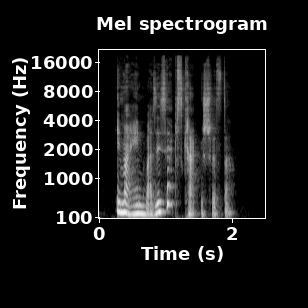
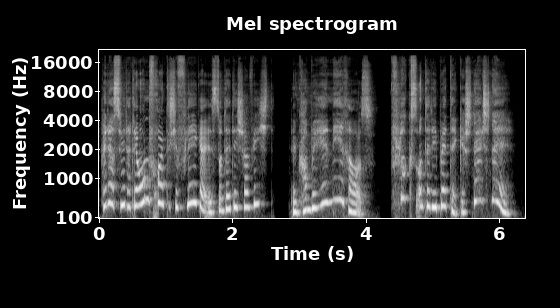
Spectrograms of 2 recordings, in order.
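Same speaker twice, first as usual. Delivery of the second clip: put-on much higher, urgent, hurried girl's voice; agitated urging; 10 semitones higher than usual. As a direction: rush the cat under the covers in a panic. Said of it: "flüsterte Maya ganz aufgeregt". (aufgeregtes Drängen, viel höher)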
